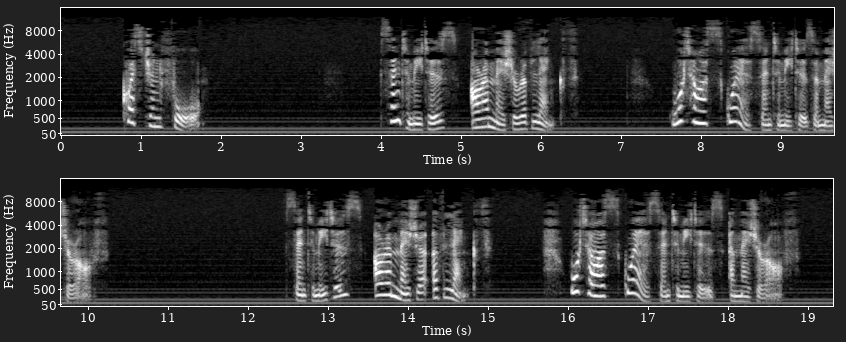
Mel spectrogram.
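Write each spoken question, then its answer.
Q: What are square centimeters a measure of?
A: area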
